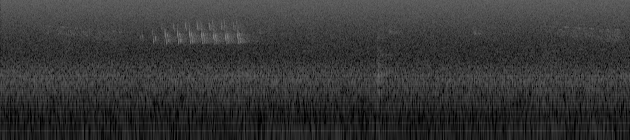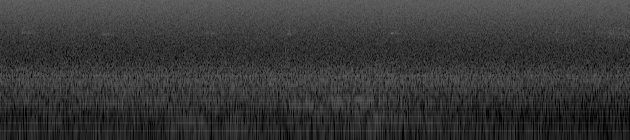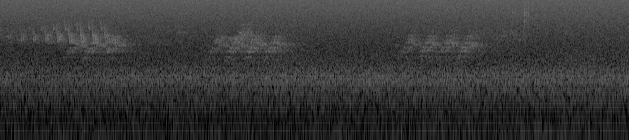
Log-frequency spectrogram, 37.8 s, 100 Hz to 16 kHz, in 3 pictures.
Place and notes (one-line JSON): {"title": "Ozone National Forest - Ozone Recreation Area & Campground", "date": "2022-04-15 09:05:00", "description": "Sounds of the Ozone Recreation Area & Campground inside the Ozone National Forest. The wind started to pickup so the sound of the wind in the trees can be heard.", "latitude": "35.67", "longitude": "-93.45", "altitude": "580", "timezone": "America/Chicago"}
